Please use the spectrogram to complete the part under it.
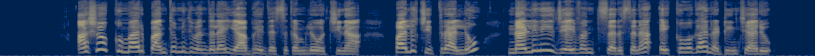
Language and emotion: Telugu, neutral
